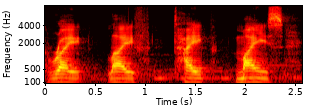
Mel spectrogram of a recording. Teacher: It also affects the price vowel in the same way, so that the starting point of words like right, life, type, mice can get raised too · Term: Canadian raising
